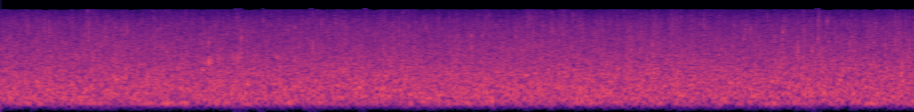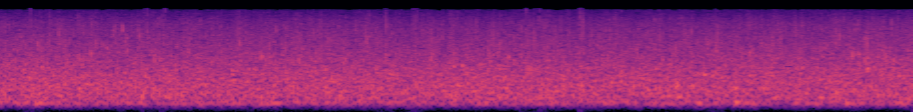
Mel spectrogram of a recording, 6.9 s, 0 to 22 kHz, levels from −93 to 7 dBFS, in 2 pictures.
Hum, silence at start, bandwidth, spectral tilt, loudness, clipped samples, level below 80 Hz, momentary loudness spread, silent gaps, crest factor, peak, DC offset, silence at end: none; 0 s; 17 kHz; -0.5 dB/octave; -27 LUFS; under 0.1%; -88 dBFS; 1 LU; none; 16 dB; -14 dBFS; under 0.1%; 0 s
